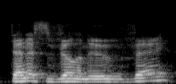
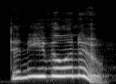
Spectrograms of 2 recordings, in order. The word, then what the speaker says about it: Denis Villeneuve: oh my gosh, I'm going to pronounce his name wrong. No, you got it. Come on. Denis Villeneuve. Denis Villeneuve.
